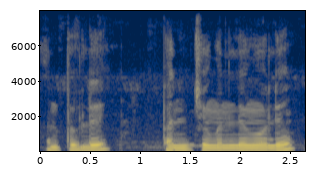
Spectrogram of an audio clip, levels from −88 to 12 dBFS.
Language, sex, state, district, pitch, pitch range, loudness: Wancho, male, Arunachal Pradesh, Longding, 125 Hz, 120-130 Hz, -13 LUFS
